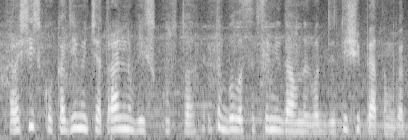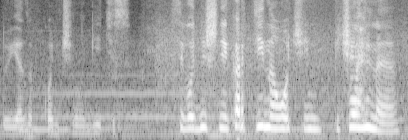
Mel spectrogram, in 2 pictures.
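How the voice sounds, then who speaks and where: A woman's voice: a little high, slight background noise. A woman from Russia, an actress, reminiscing expressively about her childhood home in a documentary interview, speaking outdoors in a residential neighborhood. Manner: nostalgic and expressive, with emphatic exclamations. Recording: background music under the voice.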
